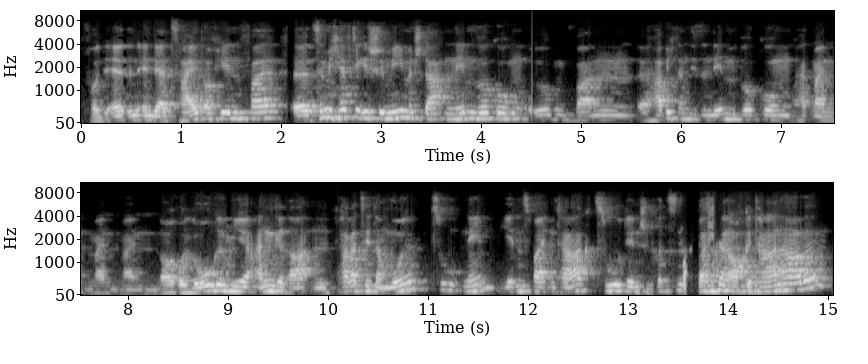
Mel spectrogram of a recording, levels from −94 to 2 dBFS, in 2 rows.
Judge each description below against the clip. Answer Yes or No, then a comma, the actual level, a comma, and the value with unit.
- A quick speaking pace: No, average, 165 wpm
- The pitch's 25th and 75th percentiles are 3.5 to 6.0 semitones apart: Yes, average, 4.6 semitones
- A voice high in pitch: No, medium, 145 Hz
